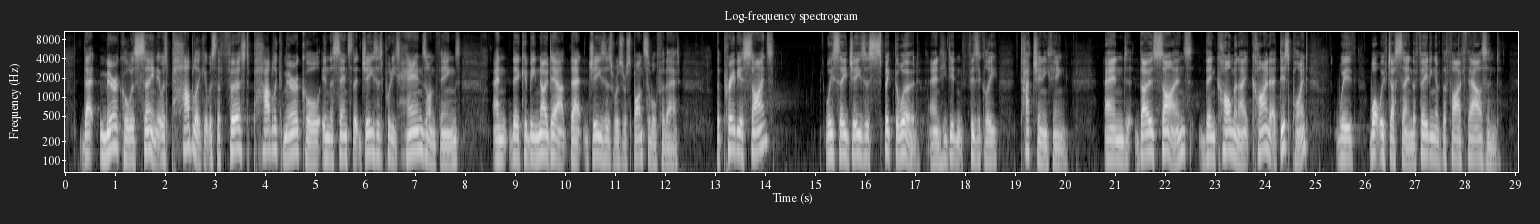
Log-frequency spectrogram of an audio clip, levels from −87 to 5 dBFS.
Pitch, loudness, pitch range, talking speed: 120 Hz, -18 LUFS, 105-135 Hz, 145 wpm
